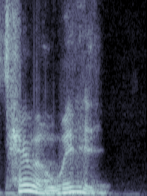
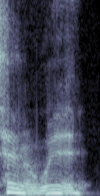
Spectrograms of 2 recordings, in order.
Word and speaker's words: Theravada: So that's kind of it's actually pronounced, I only found out this reason, it's Theravada. Now, why it's spelled that way, I have no idea. But this is classic, isn't it? – Right. – I've been pronouncing it in exactly the same way, but in Thailand, it's Theravada.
